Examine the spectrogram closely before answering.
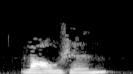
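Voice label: "老人", Mandarin Chinese; hsk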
